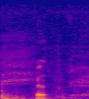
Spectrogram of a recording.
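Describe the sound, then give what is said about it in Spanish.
A single short, sharp sneeze bursts out, brief and forceful, then fades. “¡Salud!”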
